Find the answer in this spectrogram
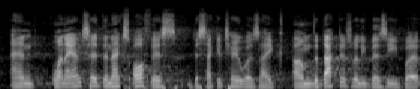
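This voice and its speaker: In an unremarkable speaking voice, a man talks at a moderate pace and medium pitch with fairly even intonation and hardly any pauses. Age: young. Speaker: student book canvasser. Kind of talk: testimony. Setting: church.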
